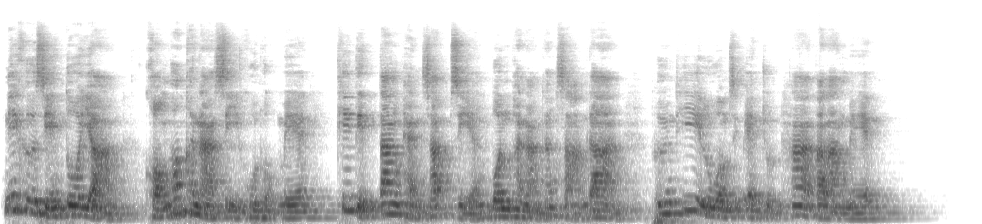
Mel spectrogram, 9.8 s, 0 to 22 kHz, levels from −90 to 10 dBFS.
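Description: From 6.19 s to 8.19 s the sound turns dull and muffled, the mark of de-emphasis applied wrongly: a treble cut meant to reverse pre-emphasis landed on audio that never had that boost, or was applied a second time. The response falls away gently with rising frequency, down about 8 dB at 10 kHz relative to 1 kHz. Unlike a low-pass filter, there is no sharp cut-off edge, just a smooth, progressive slope that dims the top end.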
